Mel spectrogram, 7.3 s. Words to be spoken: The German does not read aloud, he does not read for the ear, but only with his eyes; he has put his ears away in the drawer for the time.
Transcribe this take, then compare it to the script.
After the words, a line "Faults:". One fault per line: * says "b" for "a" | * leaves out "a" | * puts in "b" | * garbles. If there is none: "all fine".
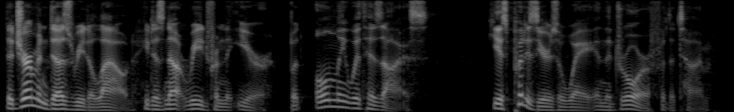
The German does read aloud, he does not read from the ear, but only with his eyes; he has put his ears away in the drawer for the time.
Faults:
* leaves out "not"
* says "from" for "for"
